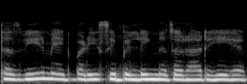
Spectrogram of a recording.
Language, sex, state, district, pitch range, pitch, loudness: Hindi, female, Uttar Pradesh, Lucknow, 220-235 Hz, 230 Hz, -11 LUFS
